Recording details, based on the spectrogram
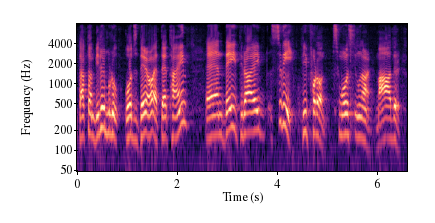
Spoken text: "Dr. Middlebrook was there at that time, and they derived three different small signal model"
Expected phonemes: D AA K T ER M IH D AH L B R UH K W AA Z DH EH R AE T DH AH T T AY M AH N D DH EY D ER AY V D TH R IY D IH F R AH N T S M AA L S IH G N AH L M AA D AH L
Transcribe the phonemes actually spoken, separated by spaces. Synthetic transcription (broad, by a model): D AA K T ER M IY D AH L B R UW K W AA Z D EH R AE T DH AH T T AY M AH N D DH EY D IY AY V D S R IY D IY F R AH N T S M AA L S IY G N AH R M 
